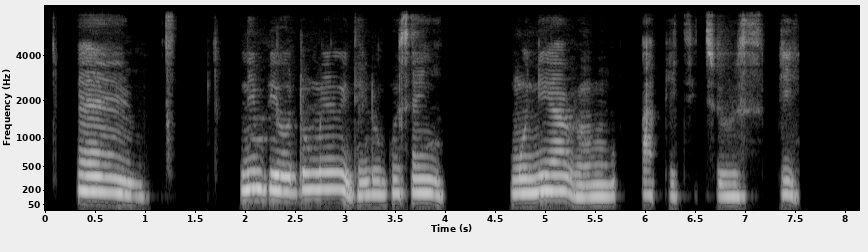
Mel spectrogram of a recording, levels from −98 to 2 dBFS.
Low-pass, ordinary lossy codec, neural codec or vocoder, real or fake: 7.2 kHz; none; none; real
